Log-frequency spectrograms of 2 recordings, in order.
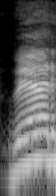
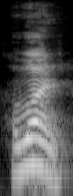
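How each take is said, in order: First: The vowel is an 'air' sound. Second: The vowel is a short 'er' sound. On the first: The speaker calls it wrong. "वेयर नहीं" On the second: The speaker calls it right. "इसे पढ़ेंगे was वर"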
